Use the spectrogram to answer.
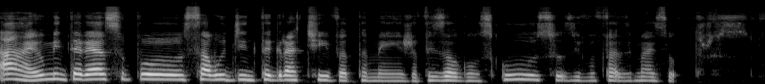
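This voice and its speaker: Her delivery is very slow. The audio is very clean and the background is silent. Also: medium pitch for a woman, ordinary pitch variation, hardly any pauses, big swings in loudness, dry, close sound with no echo. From São Paulo state, Brazil. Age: 60s. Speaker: translator. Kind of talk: self-introduction.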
